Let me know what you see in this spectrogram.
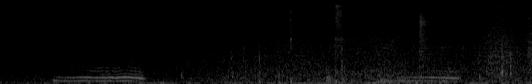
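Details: Soft, rough snoring from a sleeping cat, with a few breathing noises in a quiet room.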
